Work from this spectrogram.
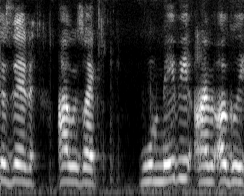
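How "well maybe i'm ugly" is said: usual speaking voice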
